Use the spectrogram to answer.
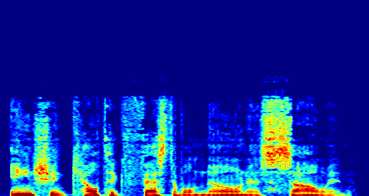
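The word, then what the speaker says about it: Samhain: Long before Halloween was called by that name, it began as an ancient Celtic festival known as Sain, pronounced Suin, the Selts, who lived in what is now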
